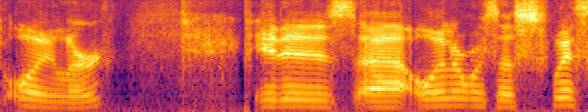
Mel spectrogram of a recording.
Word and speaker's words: Euler: And before you say Euler, it's pronounced Euler.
